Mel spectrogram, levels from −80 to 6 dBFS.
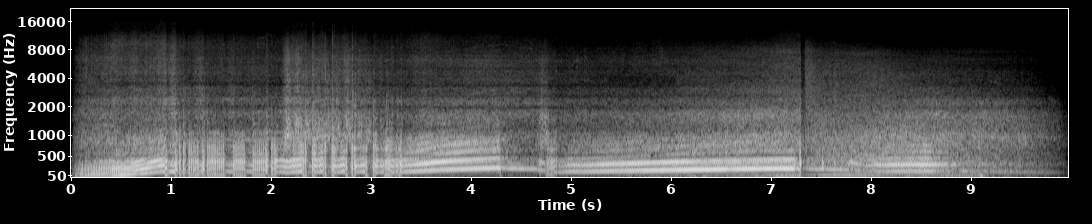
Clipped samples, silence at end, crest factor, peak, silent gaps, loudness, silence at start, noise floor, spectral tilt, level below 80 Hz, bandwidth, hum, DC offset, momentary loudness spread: under 0.1%; 0.25 s; 14 dB; 0 dBFS; none; -14 LUFS; 0.05 s; -35 dBFS; -8.5 dB/octave; -30 dBFS; 10.5 kHz; none; 0.2%; 11 LU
